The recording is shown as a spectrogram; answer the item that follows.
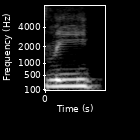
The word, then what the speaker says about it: Ley: just assume that my my name is Lay but it's Lee I just spell it wrong um right for you exactly people get really confused but then I tell them it's the second half of Wesley and then they're like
